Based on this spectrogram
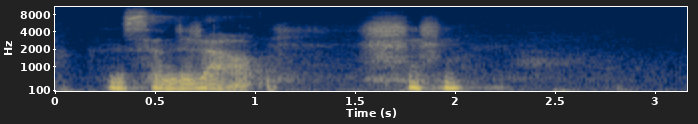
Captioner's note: chuckles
